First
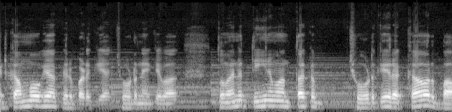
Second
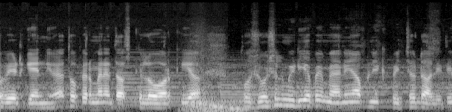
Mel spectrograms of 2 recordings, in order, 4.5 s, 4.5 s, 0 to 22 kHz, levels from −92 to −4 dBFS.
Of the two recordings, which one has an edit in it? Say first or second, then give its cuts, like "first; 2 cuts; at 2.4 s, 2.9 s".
second; 1 cut; at 2.2 s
